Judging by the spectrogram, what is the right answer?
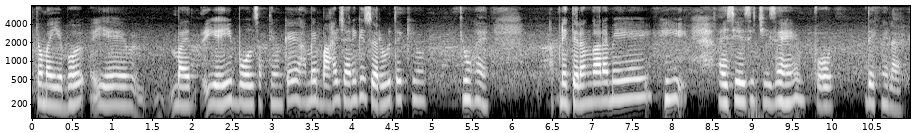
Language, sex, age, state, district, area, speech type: Urdu, female, 18-30, Telangana, Hyderabad, urban, spontaneous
